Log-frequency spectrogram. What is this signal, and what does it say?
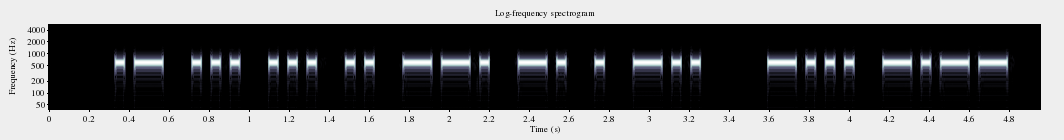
Morse code, heard as a keyed tone, about 25 wpm, 600 Hz. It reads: ASSIGNED BY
